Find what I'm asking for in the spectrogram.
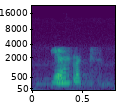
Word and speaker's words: Keflex: E, rồi chữ F, L, E, X, Keflex. Đã đọc là Keflex, 500mg.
